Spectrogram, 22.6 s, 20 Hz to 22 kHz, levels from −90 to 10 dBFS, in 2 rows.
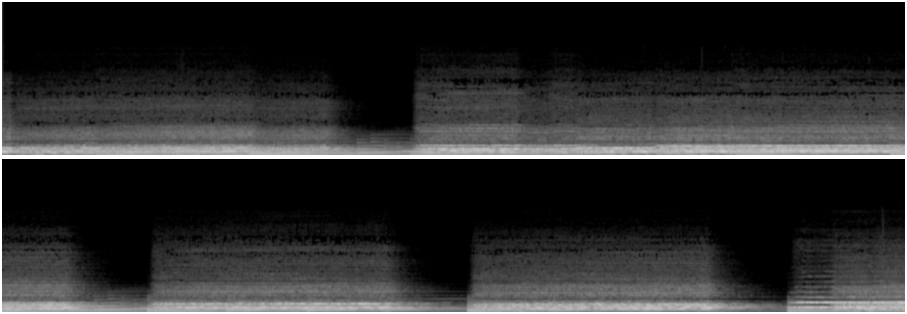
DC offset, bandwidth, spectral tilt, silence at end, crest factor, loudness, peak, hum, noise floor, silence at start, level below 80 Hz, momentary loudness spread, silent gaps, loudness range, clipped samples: under 0.1%; 10 kHz; -6.5 dB/octave; 0 s; 16 dB; -18 LUFS; -2 dBFS; none; -40 dBFS; 0 s; -48 dBFS; 12 LU; none; 4 LU; under 0.1%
